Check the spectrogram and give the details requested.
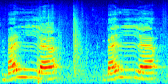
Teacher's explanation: The first lam is second lam has haraka, but in the Quran book, we're going to see that the second lam will have a shadda. Balla, and you merge the two lams together. And this is in case you have two different words. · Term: idgham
